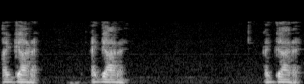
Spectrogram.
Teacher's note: a flap T because it comes between two vowels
